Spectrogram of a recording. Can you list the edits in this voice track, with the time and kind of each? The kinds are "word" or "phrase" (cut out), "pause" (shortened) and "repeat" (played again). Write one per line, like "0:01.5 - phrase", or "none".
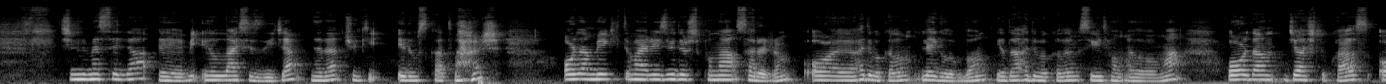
none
